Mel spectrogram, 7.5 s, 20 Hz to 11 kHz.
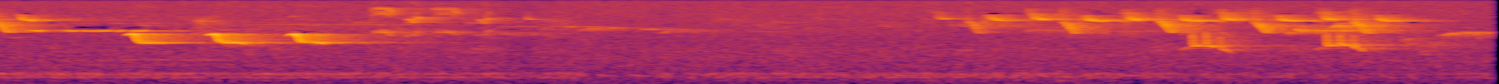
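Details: Japanese thrush male in song at Garyuzan, Hiroshima, on a May 2019 morning as sunlight reaches the forest: three loud, ringing whistled notes in a row, a pause, then a high, rapid series of thin descending notes, with other forest birds in the background.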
